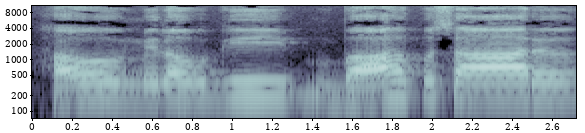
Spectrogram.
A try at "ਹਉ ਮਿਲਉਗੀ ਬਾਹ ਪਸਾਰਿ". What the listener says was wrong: ਮਿਲੋਗੀ ਨਹੀਂ ਕਹਿਣਾ। ਮਿਲੋ ਦੇ ਵਿੱਚ ਡੈਸ਼ ਦੇ ਕੇ ਗੀ ਨਾਲ ਉਚਾਰਨ ਕਰਨਾ ਹੈ। ਪਾਠ ਇਕੱਠਾ ਹੀ ਹੈ।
